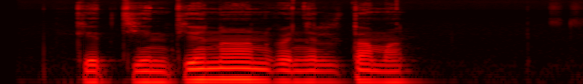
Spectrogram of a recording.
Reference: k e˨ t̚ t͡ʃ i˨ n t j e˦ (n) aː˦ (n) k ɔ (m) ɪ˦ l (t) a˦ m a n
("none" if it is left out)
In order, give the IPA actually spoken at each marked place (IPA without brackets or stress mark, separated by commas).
n, n, ɲ, t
